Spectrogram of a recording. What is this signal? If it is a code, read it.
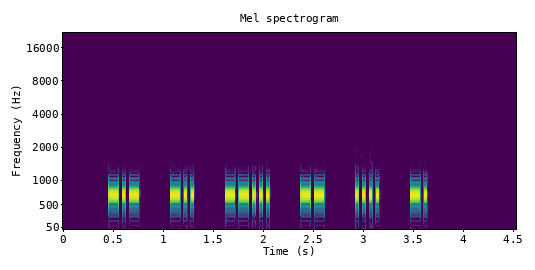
Morse code, heard as a keyed tone, about 34 wpm, spaced as for 20 wpm, 700 Hz. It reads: KD7MHN
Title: USA Call Signs - 6 Characters - 3x Character Spacing - 35wpm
